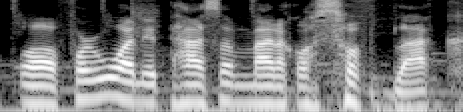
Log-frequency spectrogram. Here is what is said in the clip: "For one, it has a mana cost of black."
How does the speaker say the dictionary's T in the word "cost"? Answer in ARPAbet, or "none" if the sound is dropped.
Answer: none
